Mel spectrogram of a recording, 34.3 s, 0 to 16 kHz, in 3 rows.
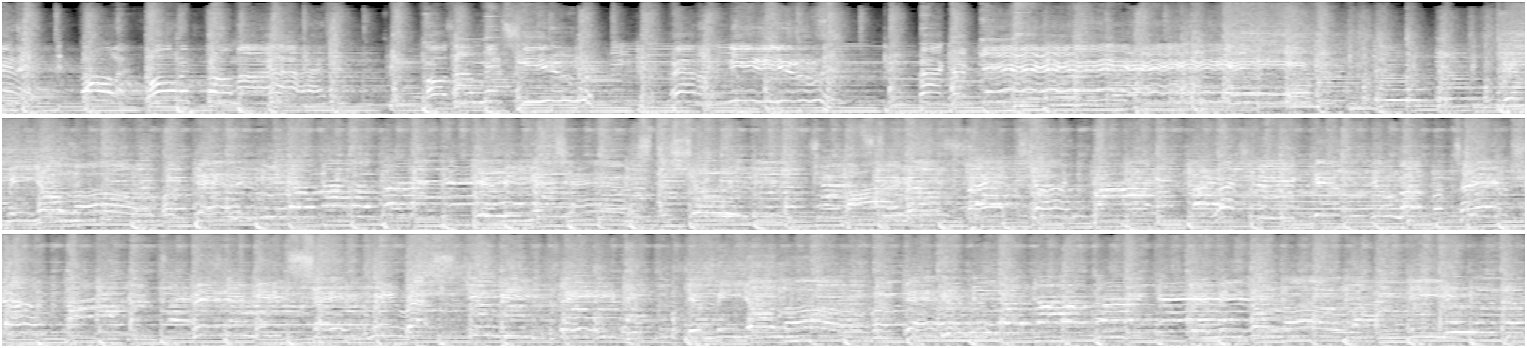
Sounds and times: Music: 0.0s - 34.2s.

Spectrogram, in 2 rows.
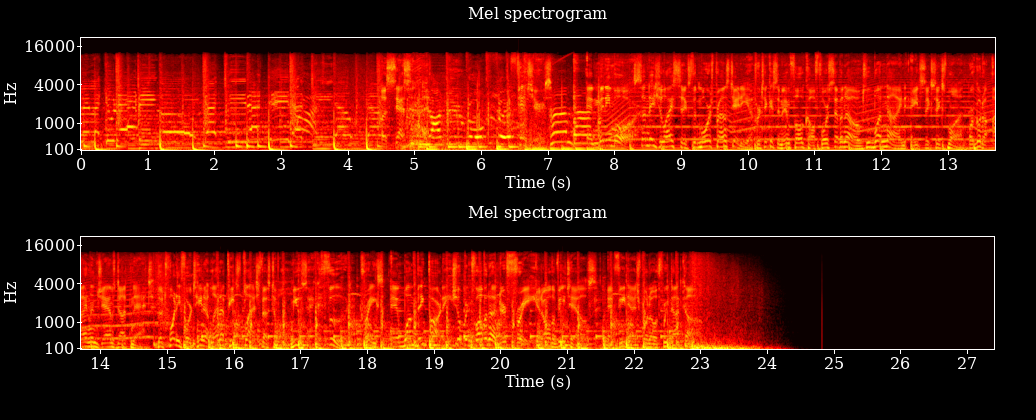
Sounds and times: Music: 0.0s - 23.2s
Speech: 4.5s - 23.0s.

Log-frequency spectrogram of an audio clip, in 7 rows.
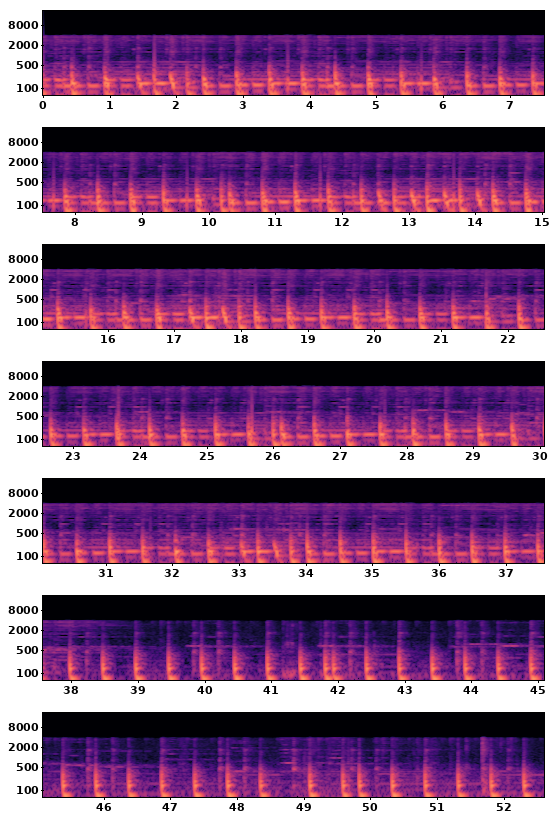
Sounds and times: House music: 0.0s - 52.6s.

